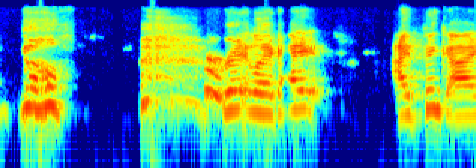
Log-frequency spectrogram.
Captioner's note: laughs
